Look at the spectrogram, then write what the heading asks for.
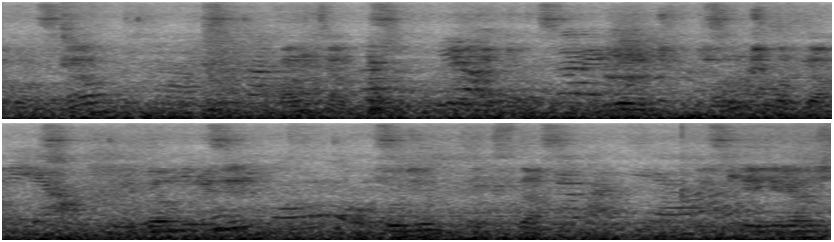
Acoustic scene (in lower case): crowded indoor space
